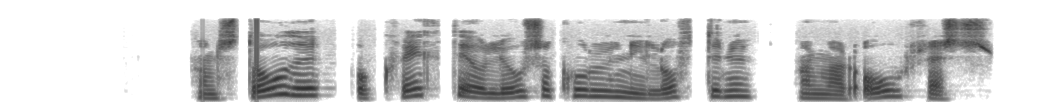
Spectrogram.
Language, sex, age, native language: Icelandic, female, 40-49, Icelandic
